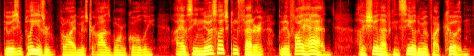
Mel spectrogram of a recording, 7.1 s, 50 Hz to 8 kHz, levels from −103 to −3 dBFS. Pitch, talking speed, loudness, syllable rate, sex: 140 Hz, 220 wpm, -18 LUFS, 6.1 syllables/s, male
